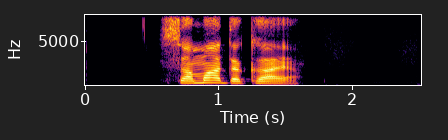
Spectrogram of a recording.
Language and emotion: Russian, angry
